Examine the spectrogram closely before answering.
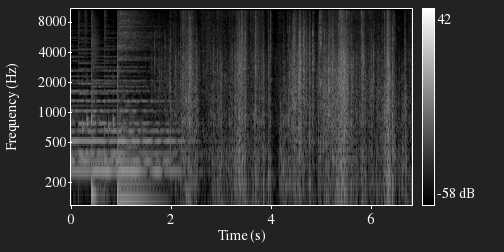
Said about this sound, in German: kannst du nicht leise lesen? Leise lesen? Du raschelst so laut mit der Zeitung vor meiner Nase.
